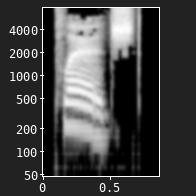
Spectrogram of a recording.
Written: pledged

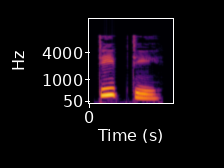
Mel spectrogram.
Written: deepti

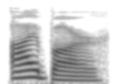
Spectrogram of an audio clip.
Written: eyebar

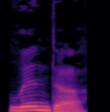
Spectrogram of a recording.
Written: lynda

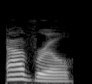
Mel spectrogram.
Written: avrill

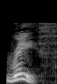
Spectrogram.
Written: wraith

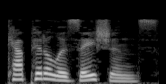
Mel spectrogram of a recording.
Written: capitalizations

